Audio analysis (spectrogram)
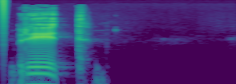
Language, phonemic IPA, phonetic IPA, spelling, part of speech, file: Pashto, /bret/, [bɾet̪], برېت, noun, برېت.ogg
- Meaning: moustache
